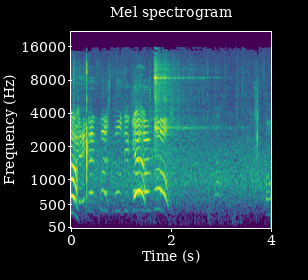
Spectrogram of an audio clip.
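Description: Shouted calls by voices during the first two seconds, then a quieter outdoor background with a faint knock or two near the end.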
